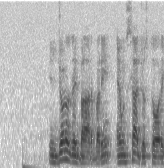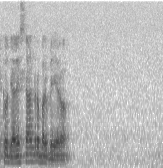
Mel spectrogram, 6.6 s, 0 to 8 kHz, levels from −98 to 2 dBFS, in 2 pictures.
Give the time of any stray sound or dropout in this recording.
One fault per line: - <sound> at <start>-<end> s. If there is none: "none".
none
